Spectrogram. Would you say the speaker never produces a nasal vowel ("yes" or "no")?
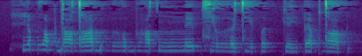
yes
